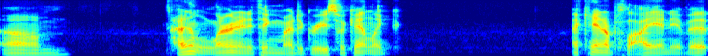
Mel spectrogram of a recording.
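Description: With a Canadian accent and vocal fry, the speaker talks very fast in a dry, close sound with no echo on a very clean recording with a silent background. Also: man. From Ontario, Canada (Barrie). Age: 20s. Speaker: podcaster. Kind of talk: casual solo monologue. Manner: unscripted, hesitant with fillers.

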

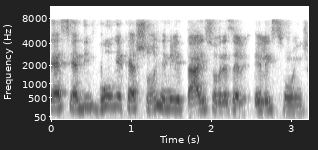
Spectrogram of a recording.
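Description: A moderate pace and ordinary pitch variation. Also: woman. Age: 50s. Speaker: law professor. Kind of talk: live radio discussion. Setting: live radio broadcast. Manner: halting, many fillers.

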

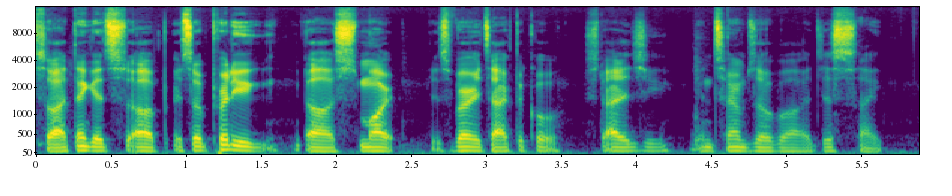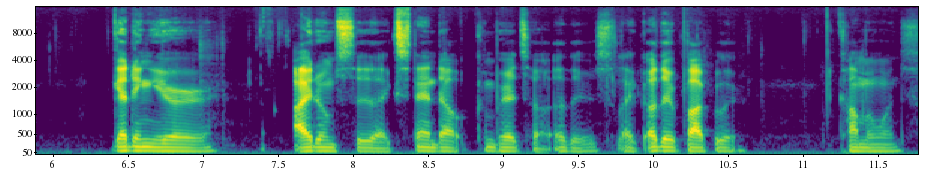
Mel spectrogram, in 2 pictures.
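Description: Very deep, low male voice with a New York accent, a dark, mellow tone, fairly even intonation and a moderate pace. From New York City (Brooklyn). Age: 20s. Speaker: podcast host. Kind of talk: casual chat. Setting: studio.

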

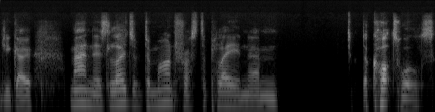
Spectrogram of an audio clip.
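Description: A man with a British accent speaks at a very fast pace in a medium pitch with ordinary pitch variation. The sound is dry and close, with no echo. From Channel Islands (Jersey). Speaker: podcast host. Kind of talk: casual chat.

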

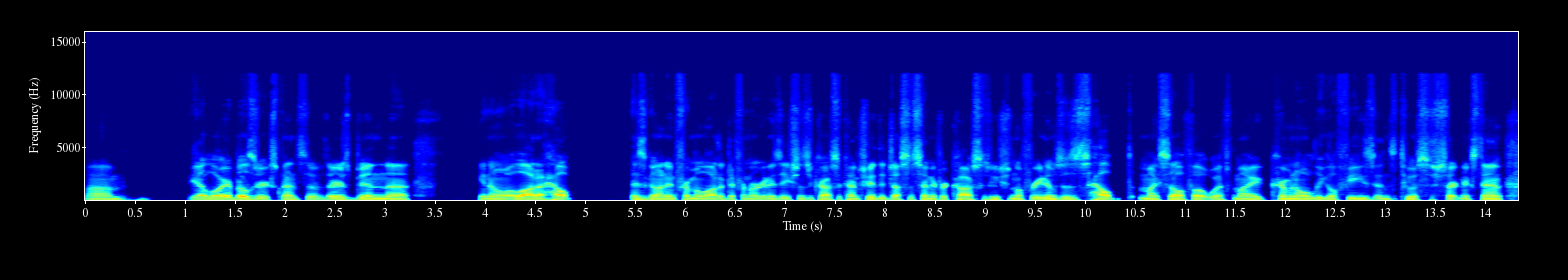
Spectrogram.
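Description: Here a man speaks with a Canadian prairie accent. His pitch is fairly low and his intonation monotone and flat. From Saskatchewan, Canada. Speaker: protest organizer. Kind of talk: casual interview. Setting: home, remote call.

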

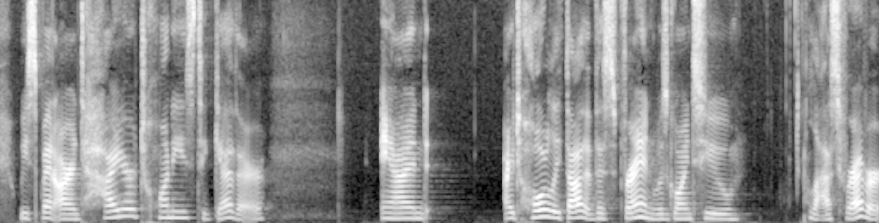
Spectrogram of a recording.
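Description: In a very clean recording with a silent background, a woman speaks at a medium pitch and a moderate pace, her tone animated and her pitch variation ordinary. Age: 30s. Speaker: podcast host and mindset coach. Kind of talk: solo monologue podcast.

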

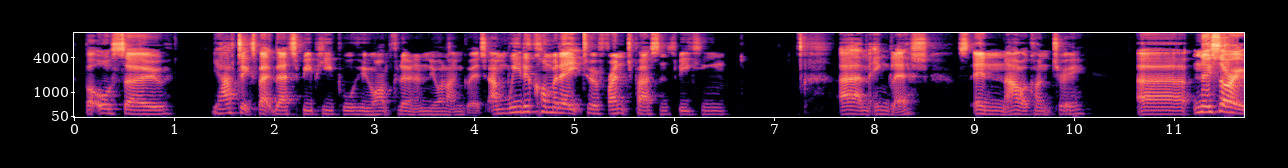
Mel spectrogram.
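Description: Bright and sharp, this voice has a British accent and lively intonation at a moderate pace. Loudness swings widely, long pauses come often, and the recording is very clean with a silent background. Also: woman, very deep, low pitch for a woman. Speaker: podcast co-host. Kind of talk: casual chat.

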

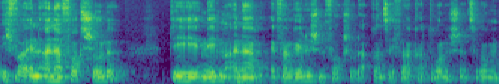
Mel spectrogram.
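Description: Over noticeable background noise and audible room echo, a man with a medium pitch speaks at a moderate pace, his intonation fairly even and his loudness swinging widely. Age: 70s. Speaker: interviewer. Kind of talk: interview.

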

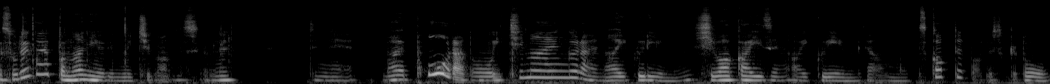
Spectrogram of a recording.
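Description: A woman at a moderate pace, her loudness swinging widely, in a very clean recording with a silent background. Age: 20s. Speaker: podcast host. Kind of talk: casual monologue. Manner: speeds up when excited.

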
